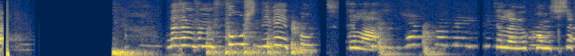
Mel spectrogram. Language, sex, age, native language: Icelandic, male, 18-19, Icelandic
